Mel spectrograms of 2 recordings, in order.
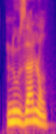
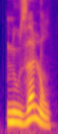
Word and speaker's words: nous allons: On dit nous allons. Répétez, nous allons. Attention à la liaison. Si vous prononcez bien, ça fait un son Z entre nous et allons.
